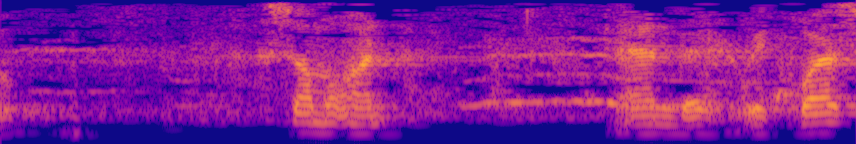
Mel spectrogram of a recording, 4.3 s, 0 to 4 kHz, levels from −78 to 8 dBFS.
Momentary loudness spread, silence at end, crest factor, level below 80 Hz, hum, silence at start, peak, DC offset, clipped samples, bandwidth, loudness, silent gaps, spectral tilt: 19 LU; 0 s; 20 dB; -80 dBFS; none; 0 s; 0 dBFS; under 0.1%; under 0.1%; 4 kHz; -19 LUFS; none; -6 dB/octave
